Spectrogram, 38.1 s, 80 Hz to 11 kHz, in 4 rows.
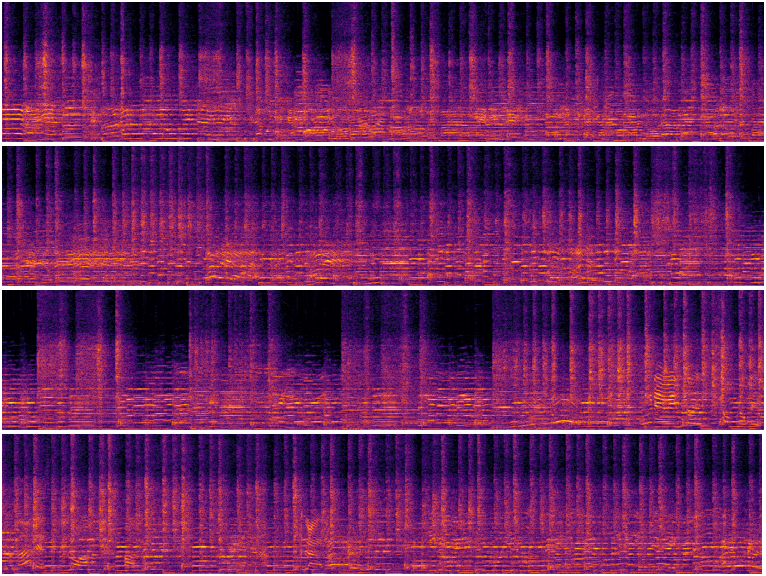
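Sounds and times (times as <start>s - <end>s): dance music through a loudspeaker: 27.0s - 30.6s, 31.4s - 33.3s.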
